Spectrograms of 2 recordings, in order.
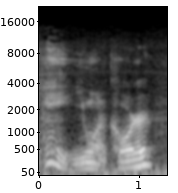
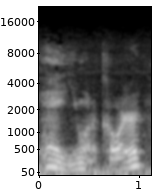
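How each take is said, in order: First: Lower, softer creepy stranger voice; mock creepy stranger, lower and hushed; creepy offer. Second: Mock creepy stranger, lower and hushed; creepy offer. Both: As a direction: offer the quarter with a sly creepy lilt. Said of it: "kinda creepy the way how he did it".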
